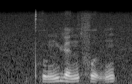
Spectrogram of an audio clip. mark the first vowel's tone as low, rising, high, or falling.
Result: rising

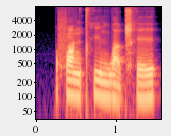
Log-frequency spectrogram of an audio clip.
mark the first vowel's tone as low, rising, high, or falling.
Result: falling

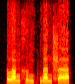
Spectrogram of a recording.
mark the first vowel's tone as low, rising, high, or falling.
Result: rising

